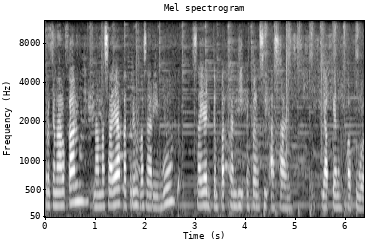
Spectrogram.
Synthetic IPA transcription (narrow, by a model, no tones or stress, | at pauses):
pərkənalkanːamasajakat̪ɾɪnras̬aɾibu | sajadit̪əmpat̪̚kandiʔɛfɛlsiʔasan | japɛnpapua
